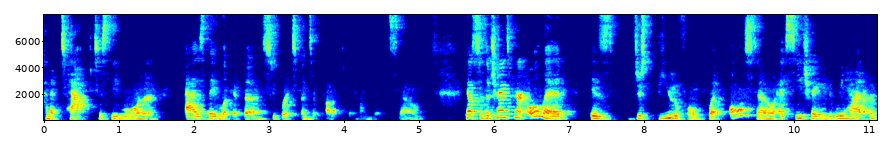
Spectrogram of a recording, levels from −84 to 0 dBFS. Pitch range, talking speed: 170-220 Hz, 180 wpm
